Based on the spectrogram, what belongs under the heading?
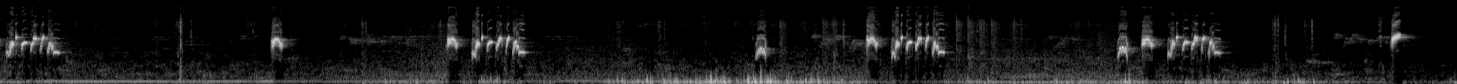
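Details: Red-whiskered bulbul morning song, used to train and stir a newly caught bird toward a long ché-style voice: short bright warbled phrases of quick notes repeated at irregular gaps over low background rumble.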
